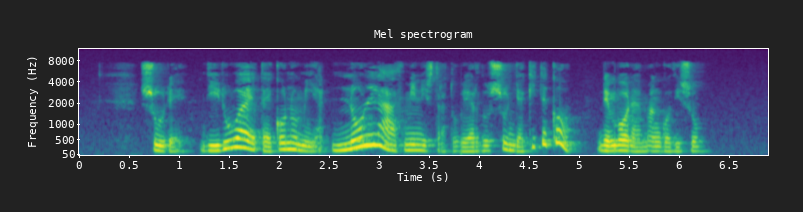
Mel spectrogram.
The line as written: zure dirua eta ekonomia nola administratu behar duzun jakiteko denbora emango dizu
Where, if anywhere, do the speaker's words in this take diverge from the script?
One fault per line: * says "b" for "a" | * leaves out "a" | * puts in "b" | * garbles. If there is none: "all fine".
all fine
